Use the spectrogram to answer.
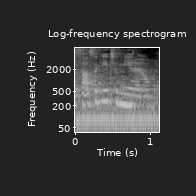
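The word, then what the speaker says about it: Sasaki to Miyano: First of all, Sasaki to Mino, oh my god, I don't know why I forgot how to say the name, but Sasaki to Mino, yes, Sasaki to Mino.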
